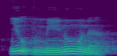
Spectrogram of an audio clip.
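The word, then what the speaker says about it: يُؤْمِنُونَ: dua harakat yukminu ee Ini saya mau garis bawahi yang Hamzah sukun hati-hati jangan sampai seperti Ain Yu tapi Hamzah yuk nah yukminuna kemudian yukminunu dua harakat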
